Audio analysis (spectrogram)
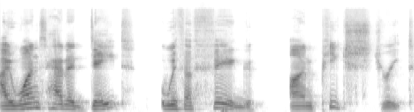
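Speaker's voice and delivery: confident, finished punchline delivery. Retelling a grandmother's saying, imitating grandmother delivering a joke. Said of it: "she would say it as if it was, like, a j-, fully formed joke".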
